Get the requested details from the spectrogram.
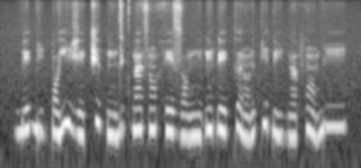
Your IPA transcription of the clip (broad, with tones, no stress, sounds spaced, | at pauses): ɡ͡b e˨˦ ɡ͡b iː˨ k͡p ɔ˨ j i˦˨ ɣ e˨ t͡ʃ ɨ˦˨ k͡p ĩ˨ d i˦ t ɡ͡b ã˦ s ɔ̃˦ h e˧ z ɔ˨ ŋ ĩ˨ ɗ ĩ˧ ɗ eː˧ k ə˦˨ ɾ ɔ̃˨ ɾ ɨ˦ k i˦ ɗ iː˨ ɡ ã˨ f ɔ̃˦˨ b iː˦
